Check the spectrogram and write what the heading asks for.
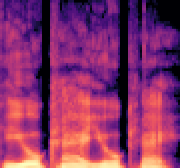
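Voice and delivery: gentle concerned check-in; calm hostage negotiator. Retold or imitated. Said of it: "catch him off guard".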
